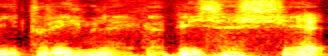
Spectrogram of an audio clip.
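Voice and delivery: acted-out tearful, welling up, close to crying. Retelling what a woman said in a store as she teared up: imitating someone tearing up. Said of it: "starts tearing up".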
